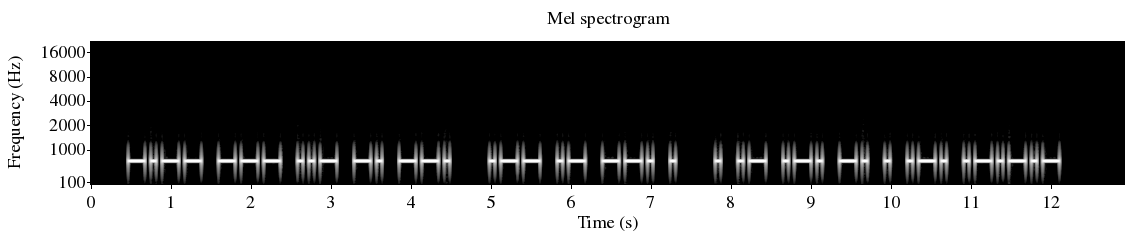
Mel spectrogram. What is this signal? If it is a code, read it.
Morse code, heard as a keyed tone, about 17 wpm, 700 Hz. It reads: YOUNG WAGE EARNER.
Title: Pangram Challenge v2 - 17wpm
